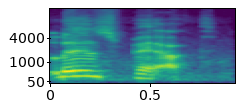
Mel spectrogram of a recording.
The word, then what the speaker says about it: Lisbeth: Lisbeth. Is that how you pronounce it? Lisbeth. Lisbeth. Okay. Thank you.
